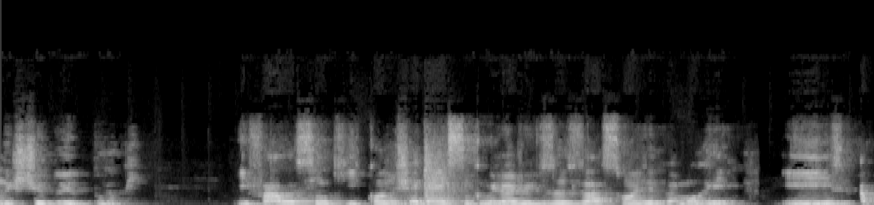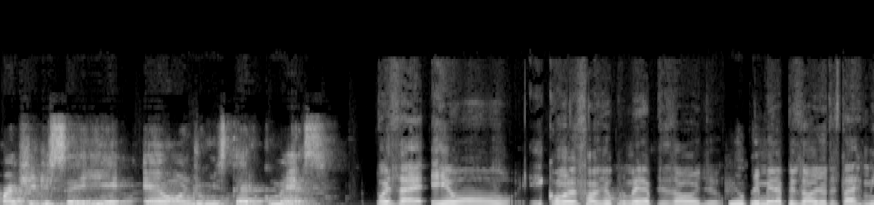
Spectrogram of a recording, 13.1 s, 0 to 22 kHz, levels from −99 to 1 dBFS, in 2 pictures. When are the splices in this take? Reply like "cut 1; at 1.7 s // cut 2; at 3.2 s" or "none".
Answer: none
